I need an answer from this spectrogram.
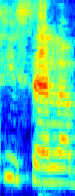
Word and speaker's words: Gisela: So when they would say it wrong, in my mind, I would say it's Gisela, but it's okay.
